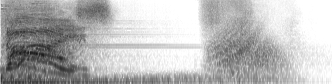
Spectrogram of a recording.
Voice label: voice help friend, en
